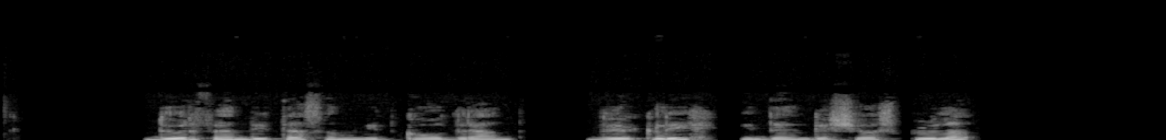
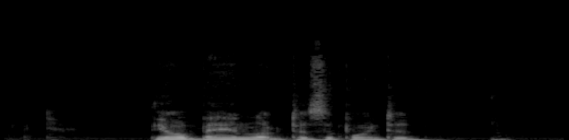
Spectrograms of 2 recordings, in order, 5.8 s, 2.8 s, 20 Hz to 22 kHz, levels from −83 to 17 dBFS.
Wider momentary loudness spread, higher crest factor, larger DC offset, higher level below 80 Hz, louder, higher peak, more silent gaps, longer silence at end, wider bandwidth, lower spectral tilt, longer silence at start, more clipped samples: second, 10 LU vs 13 LU; about the same, 18 dB vs 18 dB; neither; about the same, -62 dBFS vs -66 dBFS; first, -18 LUFS vs -30 LUFS; first, -2 dBFS vs -12 dBFS; first, 2.68-2.73 s vs none; first, 1 s vs 0.3 s; second, 7.4 kHz vs 12.5 kHz; about the same, -8 dB/octave vs -8 dB/octave; about the same, 0.75 s vs 0.8 s; neither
